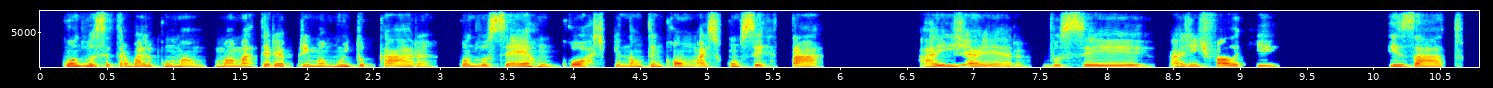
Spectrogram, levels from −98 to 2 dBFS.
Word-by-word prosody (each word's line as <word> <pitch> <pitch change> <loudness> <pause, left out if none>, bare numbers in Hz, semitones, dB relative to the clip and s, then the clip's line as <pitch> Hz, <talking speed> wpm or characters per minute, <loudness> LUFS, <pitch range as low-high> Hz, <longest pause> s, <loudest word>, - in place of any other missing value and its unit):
quando 210 +5 +5
você 240 -2 +1
trabalha 185 -5 0
com 195 +1 -4
uma 170 -3 -1
uma 165 -2 +1
matéria-prima 165 0 0
muito 200 +7 0
cara, 155 -2 0 0.2
quando 165 -1 0
você 170 -1 0
erra 185 0 +3
um 150 - -4
corte, 170 +2 +2
que 155 - -4
não 165 +4 -1
tem 180 -4 -2
como 150 -1 +2
mais 140 0 -1
consertar, 175 -9 0 0.8
aí 180 +1 +3
já 205 +1 +2
era. 140 -2 -4
Você 155 +2 0
a - - 0
gente 150 +1 -3
fala 155 0 +5
que 155 +1 -2 0.8
Exato. 190 -5 +2
165 Hz, 160 wpm, -23 LUFS, 155-185 Hz, 0.8 s, quando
